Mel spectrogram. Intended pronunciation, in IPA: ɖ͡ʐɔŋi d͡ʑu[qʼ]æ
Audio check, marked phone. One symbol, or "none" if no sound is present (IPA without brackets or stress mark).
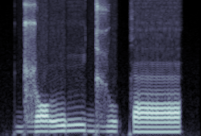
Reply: k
